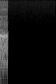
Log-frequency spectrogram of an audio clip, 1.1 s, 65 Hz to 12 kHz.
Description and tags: Tuba Percussion - Hi Hat Closed
Closed hi hat sound made by breathing through a tuba. Made as part of the Disquiet Junto 0345, Sample Time.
